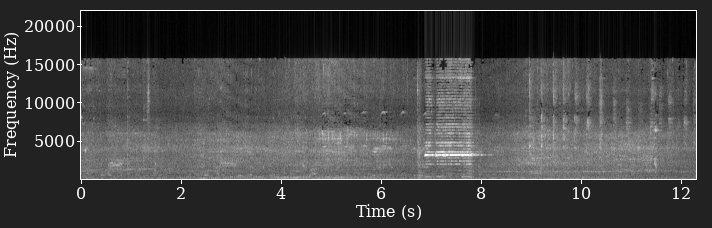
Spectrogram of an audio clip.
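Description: Street sound of people talking over passing traffic, with a vehicle horn sounding once for about a second, about seven seconds in; the horn is the loudest sound.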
